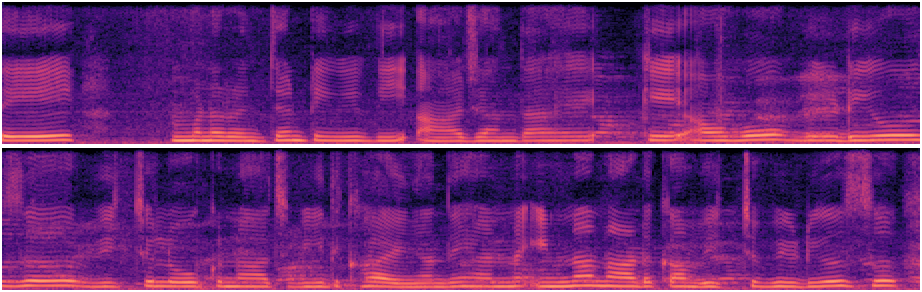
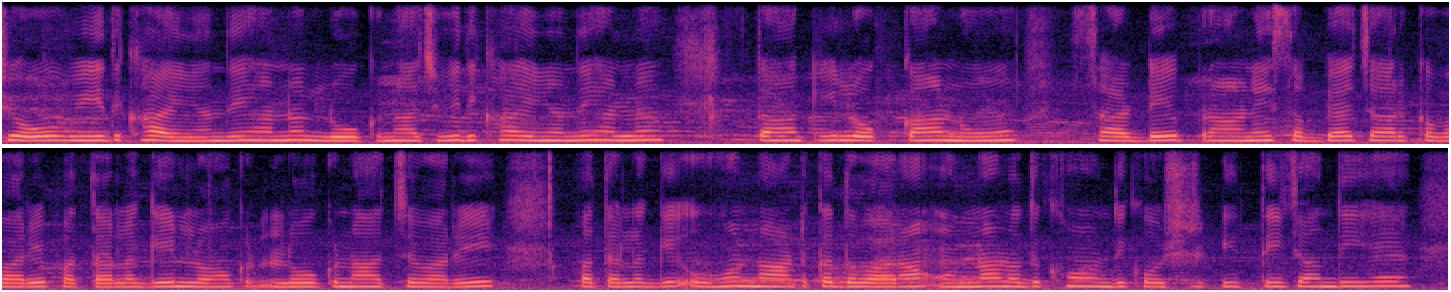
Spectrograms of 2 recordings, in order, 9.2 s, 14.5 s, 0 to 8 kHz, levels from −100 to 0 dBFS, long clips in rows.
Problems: constant background noise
